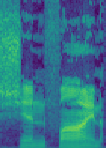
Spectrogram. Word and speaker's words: Sinn Féin: It's Sinn Féin. Oh, but I wanted to continue to mispronounce it. Sinn Féin sounds so much better. Sinn Féin, however I was saying it. Sinn Féin. Always coming to the rescue, my great volunteer staff of research experts here on the Tyranny Response Network. Appreciate that that comment and correction. We don't want people to go away and not pronounce Sinn Féin correctly.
